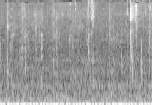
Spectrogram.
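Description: Faint chewing and handling of food, over a steady low background hum.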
